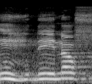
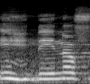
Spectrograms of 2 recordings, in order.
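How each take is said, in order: Both takes have the same delivery.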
